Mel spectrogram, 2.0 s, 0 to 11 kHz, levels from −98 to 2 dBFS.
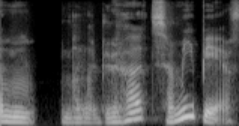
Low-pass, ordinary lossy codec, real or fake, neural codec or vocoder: none; none; fake; autoencoder, 22.05 kHz, a latent of 192 numbers a frame, VITS, trained on one speaker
